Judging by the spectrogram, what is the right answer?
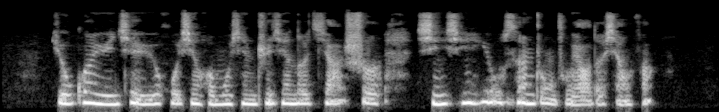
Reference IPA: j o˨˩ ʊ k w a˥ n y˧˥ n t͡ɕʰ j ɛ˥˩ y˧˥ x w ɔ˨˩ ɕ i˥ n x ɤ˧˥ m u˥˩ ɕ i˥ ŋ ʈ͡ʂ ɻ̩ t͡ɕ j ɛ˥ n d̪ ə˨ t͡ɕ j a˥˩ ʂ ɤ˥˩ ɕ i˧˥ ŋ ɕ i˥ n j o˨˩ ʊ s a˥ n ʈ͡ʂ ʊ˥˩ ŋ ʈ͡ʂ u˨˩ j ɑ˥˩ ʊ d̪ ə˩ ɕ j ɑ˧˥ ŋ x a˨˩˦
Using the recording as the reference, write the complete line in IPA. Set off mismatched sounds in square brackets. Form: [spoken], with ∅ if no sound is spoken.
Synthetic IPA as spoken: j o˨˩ ʊ k w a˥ n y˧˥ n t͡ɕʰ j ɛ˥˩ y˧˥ x w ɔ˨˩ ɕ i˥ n x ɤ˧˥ m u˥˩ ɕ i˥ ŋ ʈ͡ʂ ɻ̩ t͡ɕ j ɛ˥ n d̪ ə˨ t͡ɕ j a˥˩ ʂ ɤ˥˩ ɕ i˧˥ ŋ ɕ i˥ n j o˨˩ ʊ s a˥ n ʈ͡ʂ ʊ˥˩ ŋ ʈ͡ʂ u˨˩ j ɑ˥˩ ʊ d̪ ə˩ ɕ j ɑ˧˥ ŋ [f] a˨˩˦

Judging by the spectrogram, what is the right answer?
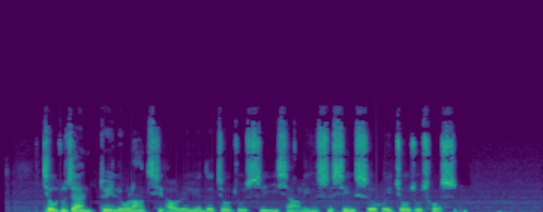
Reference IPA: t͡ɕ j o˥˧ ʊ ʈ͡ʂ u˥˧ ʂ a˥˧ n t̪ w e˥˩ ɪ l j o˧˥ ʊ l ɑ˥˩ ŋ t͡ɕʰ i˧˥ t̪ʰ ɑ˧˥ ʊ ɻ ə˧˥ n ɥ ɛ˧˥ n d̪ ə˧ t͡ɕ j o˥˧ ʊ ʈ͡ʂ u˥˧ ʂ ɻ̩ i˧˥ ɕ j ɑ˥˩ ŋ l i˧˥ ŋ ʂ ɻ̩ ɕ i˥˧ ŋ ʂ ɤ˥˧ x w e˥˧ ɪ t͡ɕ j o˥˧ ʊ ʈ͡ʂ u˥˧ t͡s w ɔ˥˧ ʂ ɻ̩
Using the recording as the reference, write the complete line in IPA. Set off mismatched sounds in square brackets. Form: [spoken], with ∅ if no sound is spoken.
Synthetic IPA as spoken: t͡ɕ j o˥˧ ʊ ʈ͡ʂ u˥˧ [ʈ͡ʂ] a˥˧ n t̪ w e˥˩ ɪ l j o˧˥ ʊ l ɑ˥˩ ŋ t͡ɕʰ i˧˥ t̪ʰ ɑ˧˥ ʊ ɻ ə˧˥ n ɥ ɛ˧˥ n d̪ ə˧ t͡ɕ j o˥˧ ʊ ʈ͡ʂ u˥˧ ʂ ɻ̩ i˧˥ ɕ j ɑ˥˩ ŋ l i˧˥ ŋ ʂ ɻ̩ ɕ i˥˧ ŋ ʂ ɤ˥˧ x w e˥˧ ɪ t͡ɕ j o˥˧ ʊ ʈ͡ʂ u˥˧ [t͡sʰ] w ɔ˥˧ ʂ ɻ̩

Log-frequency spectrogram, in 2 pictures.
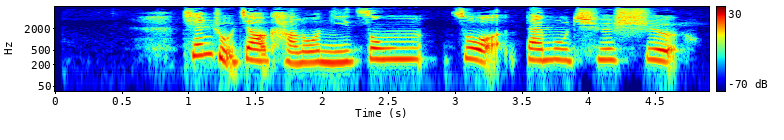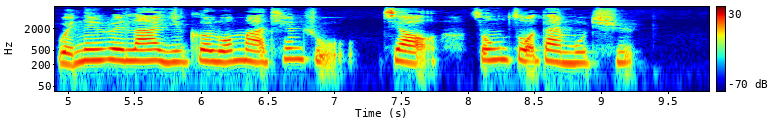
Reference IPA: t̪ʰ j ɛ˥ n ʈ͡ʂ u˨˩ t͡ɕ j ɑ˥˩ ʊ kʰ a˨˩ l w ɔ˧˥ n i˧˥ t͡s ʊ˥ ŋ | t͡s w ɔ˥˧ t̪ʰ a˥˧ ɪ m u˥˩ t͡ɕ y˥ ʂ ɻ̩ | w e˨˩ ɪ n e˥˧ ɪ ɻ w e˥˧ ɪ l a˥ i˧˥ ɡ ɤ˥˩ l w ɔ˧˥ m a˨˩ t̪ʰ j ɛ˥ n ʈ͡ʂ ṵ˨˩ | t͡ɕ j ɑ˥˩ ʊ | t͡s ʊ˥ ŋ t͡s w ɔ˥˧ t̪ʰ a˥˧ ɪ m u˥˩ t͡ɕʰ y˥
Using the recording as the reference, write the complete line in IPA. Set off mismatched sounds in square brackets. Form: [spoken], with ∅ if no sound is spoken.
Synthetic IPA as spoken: t̪ʰ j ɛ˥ n ʈ͡ʂ u˨˩ t͡ɕ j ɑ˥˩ ʊ kʰ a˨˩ l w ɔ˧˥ n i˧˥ t͡s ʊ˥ ŋ | t͡s w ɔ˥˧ [t̪] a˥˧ ɪ m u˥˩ [t͡ɕʰ] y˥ ʂ ɻ̩ | w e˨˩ ɪ n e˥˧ ɪ ɻ w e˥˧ ɪ l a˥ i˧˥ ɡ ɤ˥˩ l w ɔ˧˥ m a˨˩ t̪ʰ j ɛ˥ n ʈ͡ʂ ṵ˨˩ | t͡ɕ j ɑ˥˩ ʊ | t͡s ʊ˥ ŋ t͡s w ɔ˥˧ [t̪] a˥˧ ɪ m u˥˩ t͡ɕʰ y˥

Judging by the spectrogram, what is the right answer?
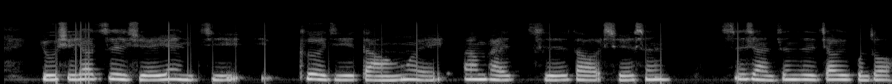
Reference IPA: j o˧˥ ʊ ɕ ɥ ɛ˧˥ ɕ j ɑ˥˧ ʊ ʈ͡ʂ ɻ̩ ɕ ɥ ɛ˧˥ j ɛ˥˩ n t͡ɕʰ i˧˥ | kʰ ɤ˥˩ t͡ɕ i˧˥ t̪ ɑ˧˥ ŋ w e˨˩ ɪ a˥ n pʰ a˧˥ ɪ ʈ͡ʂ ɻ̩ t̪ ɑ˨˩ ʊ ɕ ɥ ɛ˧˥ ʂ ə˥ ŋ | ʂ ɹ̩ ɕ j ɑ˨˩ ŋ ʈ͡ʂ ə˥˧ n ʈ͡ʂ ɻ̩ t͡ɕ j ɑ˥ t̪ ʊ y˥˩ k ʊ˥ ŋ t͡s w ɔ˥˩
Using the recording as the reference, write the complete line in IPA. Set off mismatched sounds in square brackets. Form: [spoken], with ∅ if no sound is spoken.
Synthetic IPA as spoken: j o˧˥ ʊ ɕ ɥ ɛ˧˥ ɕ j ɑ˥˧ ʊ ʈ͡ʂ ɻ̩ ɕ ɥ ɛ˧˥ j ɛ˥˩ n [t͡ɕ] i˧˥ | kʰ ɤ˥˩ t͡ɕ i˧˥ t̪ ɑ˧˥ ŋ w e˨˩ ɪ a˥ n pʰ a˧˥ ɪ ʈ͡ʂ ɻ̩ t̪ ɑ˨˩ ʊ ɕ ɥ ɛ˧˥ ʂ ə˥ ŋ | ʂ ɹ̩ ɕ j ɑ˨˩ ŋ ʈ͡ʂ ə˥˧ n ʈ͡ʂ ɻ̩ t͡ɕ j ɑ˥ [∅] ʊ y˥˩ k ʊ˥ ŋ t͡s w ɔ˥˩

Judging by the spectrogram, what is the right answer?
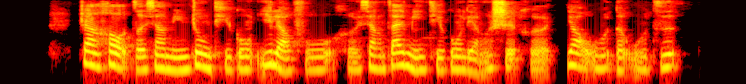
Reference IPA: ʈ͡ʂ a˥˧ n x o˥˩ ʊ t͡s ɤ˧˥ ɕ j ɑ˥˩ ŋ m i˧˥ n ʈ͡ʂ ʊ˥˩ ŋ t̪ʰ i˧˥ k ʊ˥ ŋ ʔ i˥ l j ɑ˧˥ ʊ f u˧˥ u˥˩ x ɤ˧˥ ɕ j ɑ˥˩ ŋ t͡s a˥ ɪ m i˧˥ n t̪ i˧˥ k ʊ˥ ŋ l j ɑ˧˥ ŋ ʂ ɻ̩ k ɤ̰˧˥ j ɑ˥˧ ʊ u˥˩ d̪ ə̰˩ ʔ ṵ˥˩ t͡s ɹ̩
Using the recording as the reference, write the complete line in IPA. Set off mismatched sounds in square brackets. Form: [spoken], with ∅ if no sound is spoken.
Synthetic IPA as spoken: ʈ͡ʂ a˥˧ n x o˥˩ ʊ t͡s ɤ˧˥ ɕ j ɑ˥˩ ŋ m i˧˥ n ʈ͡ʂ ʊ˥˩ ŋ t̪ʰ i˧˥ k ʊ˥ ŋ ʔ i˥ l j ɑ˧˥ ʊ f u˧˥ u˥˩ x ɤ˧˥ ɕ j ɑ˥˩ ŋ t͡s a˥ ɪ m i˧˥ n [t̪ʰ] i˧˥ k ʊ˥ ŋ l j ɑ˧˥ ŋ ʂ ɻ̩ [x] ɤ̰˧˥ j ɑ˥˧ ʊ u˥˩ d̪ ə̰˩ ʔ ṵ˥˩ t͡s ɹ̩

